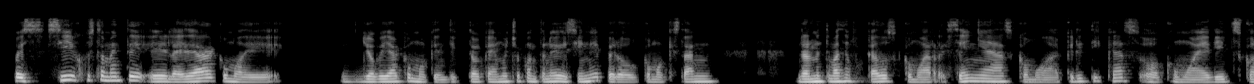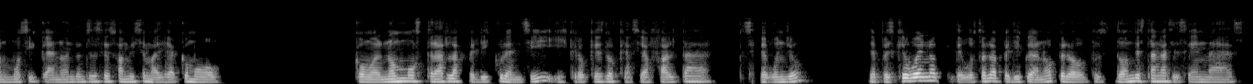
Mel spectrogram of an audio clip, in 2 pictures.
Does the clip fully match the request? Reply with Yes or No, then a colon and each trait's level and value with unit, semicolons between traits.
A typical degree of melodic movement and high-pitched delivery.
No: average, 3.1 semitones; low, 125 Hz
